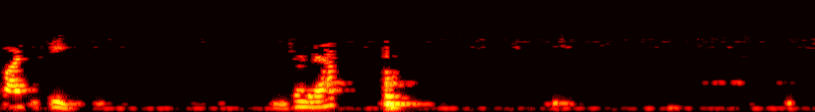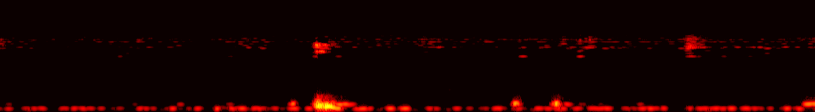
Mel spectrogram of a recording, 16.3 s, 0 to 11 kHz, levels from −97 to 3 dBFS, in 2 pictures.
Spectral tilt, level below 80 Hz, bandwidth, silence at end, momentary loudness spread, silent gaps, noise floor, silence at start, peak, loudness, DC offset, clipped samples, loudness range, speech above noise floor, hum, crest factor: -5 dB/octave; -80 dBFS; 3.4 kHz; 0.05 s; 30 LU; 1.79-1.85 s, 4.89-4.93 s, 10.19-10.25 s; -76 dBFS; 0.05 s; -4 dBFS; -27 LUFS; under 0.1%; under 0.1%; 24 LU; 47 dB; none; 28 dB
